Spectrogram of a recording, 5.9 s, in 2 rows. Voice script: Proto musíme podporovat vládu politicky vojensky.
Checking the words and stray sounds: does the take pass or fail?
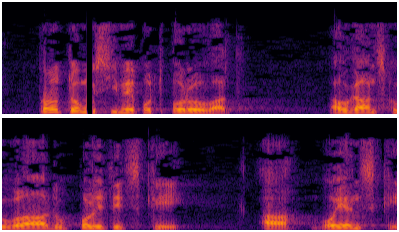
fail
